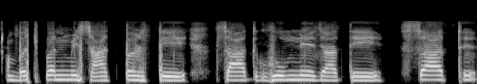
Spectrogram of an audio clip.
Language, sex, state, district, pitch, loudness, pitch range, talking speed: Hindi, male, Bihar, Araria, 195 Hz, -12 LUFS, 185-210 Hz, 125 wpm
